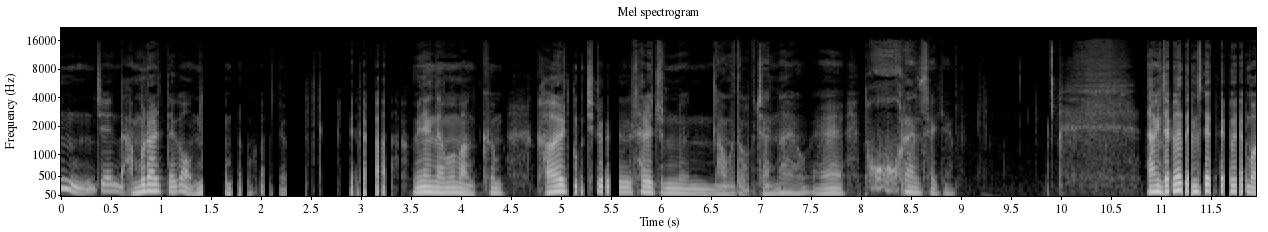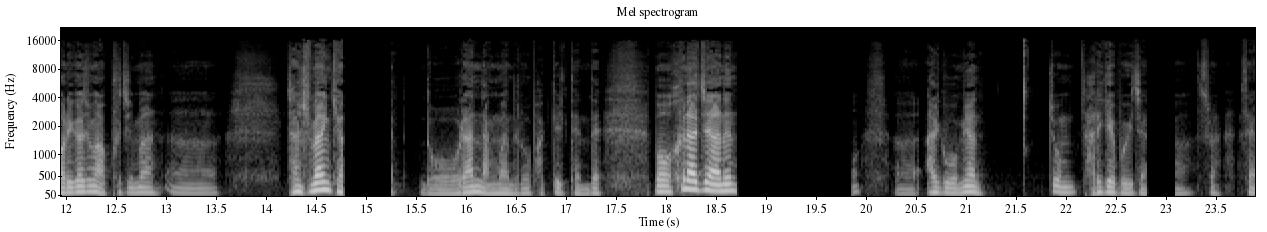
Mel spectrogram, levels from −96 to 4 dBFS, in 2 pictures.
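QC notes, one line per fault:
1.42–3.42 s, 5.06–5.59 s, 11.08–11.86 s, 14.76–15.26 s, 18.70–19.86 s, 22.79–23.10 s: digital broadcast dropout. The receiver mutes with 8 ms fades on lost frames, leaving holes of up to about 1.15 s, some broken into several short gaps. The missing sound is gone, not delayed.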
